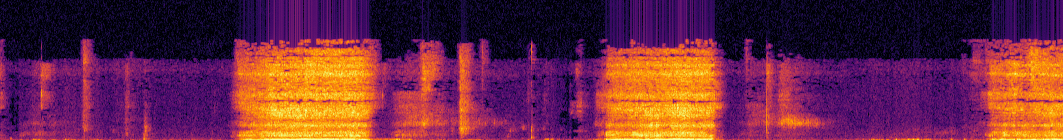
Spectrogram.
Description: Soooo in denial, but I got proof Baby....YOU SNORE!!! 🤣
